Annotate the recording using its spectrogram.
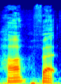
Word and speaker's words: Jafet: My name is Jafet Rodriguez. I'm Dominican and Puerto Rican. – Teach me how to say your name. – Jafet. Imagine a H instead of a J. So imagine it's spelled H-A-F-E-T.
